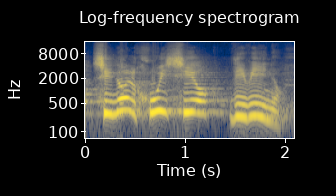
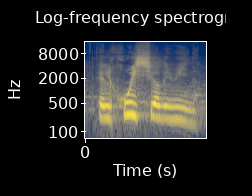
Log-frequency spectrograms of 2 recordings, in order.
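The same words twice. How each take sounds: First: Said in the usual way. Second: Soft echo. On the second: Real, not acted. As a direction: repeat "el juicio divino" softer, dropping away. Eco de la frase. (eco suave de "el juicio divino")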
